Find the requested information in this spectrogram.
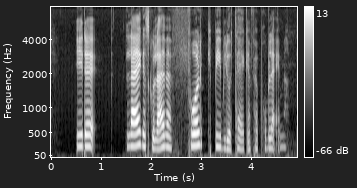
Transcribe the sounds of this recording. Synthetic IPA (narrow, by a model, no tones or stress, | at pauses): ʔɪd̪ɛ | læːɡəskɵlːəɛːvən | fɔlkbɪblɪʊt̪ʰeːkənføːpʰɾʊblḛːm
